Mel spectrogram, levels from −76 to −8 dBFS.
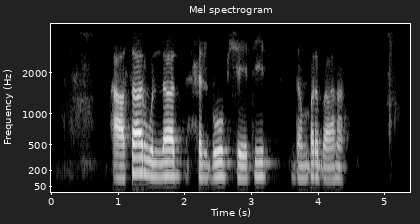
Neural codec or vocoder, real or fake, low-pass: codec, 16 kHz, 8 kbps, FunCodec, trained on LibriTTS, 25 frames a second; fake; 3.6 kHz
